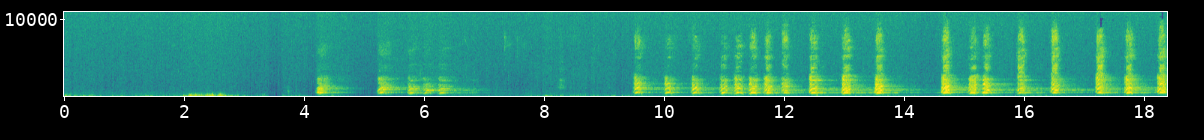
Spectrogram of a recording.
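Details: Rasken, a hunting dog, baying at a bull moose after tracking it kilometres through the forest. Sharp, ringing barks start hesitantly, then quicken into a steady, rapid series of two or three per second, with low rustling early on.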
